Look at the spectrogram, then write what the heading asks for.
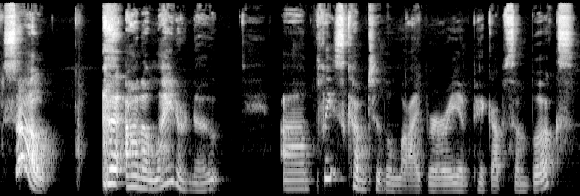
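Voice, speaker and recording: A middle-aged woman at home, a children's librarian talking gently and in a sing-song way during a storytime. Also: fairly low pitch, sing-song, unhurried. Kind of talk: storytime reading and chat for children.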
